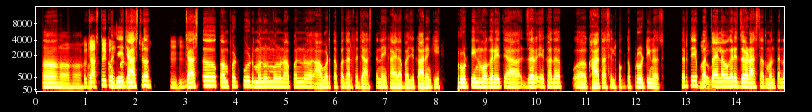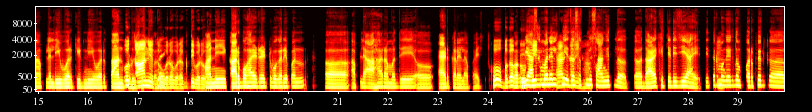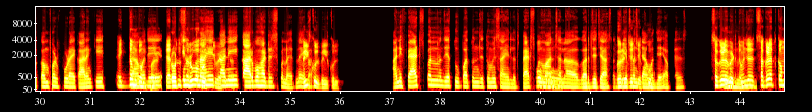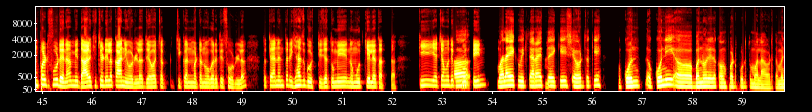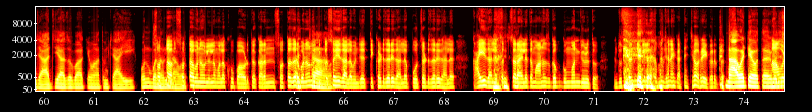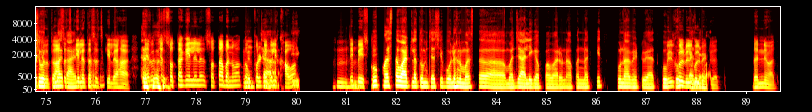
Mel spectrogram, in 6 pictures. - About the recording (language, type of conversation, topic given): Marathi, podcast, तुमचा आवडता आरामदायी पदार्थ कोणता आहे आणि तो तुम्हाला का दिलासा देतो?
- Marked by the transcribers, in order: other background noise; in English: "प्रोटीन"; in English: "प्रोटीनच"; tapping; in English: "प्रोटीन"; in English: "प्रोटीन"; in English: "प्रोटीन"; chuckle; laugh; chuckle; chuckle; unintelligible speech; chuckle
